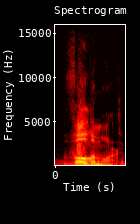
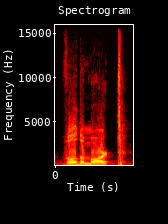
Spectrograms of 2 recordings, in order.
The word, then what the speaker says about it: Voldemort: is a word of French origin, and it is pronounced Voldemort.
